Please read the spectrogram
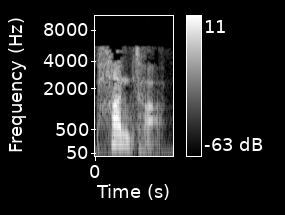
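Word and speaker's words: panta (πάντα): But there's a little word in the Greek language that is, it's pronounced panta. P-A-N-T-A, in this particular form, it's pronounced pas, but it's from the word panta.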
